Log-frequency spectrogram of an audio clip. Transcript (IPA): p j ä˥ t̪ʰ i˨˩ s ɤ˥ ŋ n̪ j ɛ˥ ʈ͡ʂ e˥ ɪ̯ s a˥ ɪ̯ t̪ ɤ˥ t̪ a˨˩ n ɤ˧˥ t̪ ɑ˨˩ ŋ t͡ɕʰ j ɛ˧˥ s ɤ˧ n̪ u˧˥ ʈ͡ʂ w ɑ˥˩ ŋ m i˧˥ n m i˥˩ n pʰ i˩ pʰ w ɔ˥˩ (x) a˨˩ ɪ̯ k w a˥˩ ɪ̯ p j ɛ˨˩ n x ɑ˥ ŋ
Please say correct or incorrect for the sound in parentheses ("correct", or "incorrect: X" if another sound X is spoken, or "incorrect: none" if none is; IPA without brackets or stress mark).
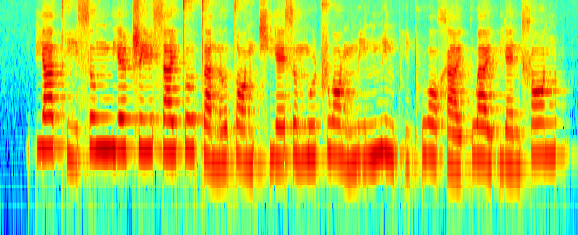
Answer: correct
